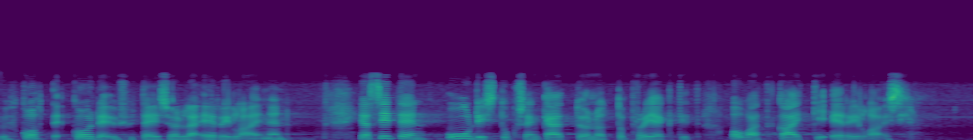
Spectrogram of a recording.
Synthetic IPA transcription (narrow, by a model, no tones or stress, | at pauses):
ot̪kohdeʔyht̪eisølːæ̰ʔe̞rilɑ̰inen | jɑsit̪enuːdist̪ukseŋkæyt̪ːøːnot̪ːoprojekt̪it̪oʋɑt̪kɑikːiʔeɾḭlɑ̰isi̥ɑ̥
